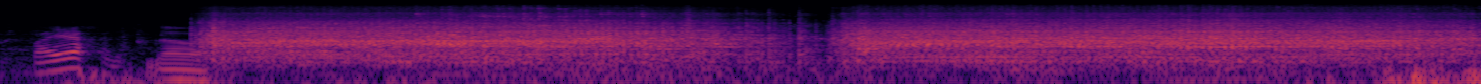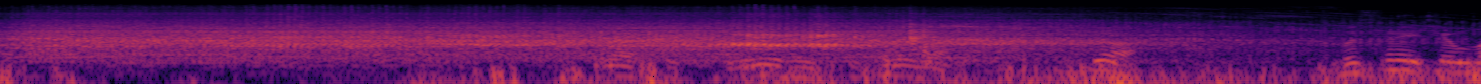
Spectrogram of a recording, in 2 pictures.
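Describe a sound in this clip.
A reciprocating saw buzzes loudly, cutting through metal pipe.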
